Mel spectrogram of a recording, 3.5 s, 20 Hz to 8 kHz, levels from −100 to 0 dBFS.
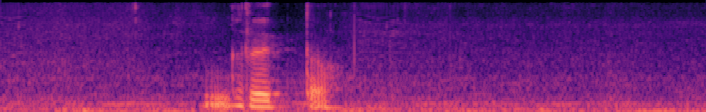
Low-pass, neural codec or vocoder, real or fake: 7.2 kHz; codec, 16 kHz in and 24 kHz out, 2.2 kbps, FireRedTTS-2 codec; fake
